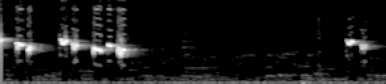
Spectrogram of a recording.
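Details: Sooty-headed bulbul, called trucuk, singing in the morning: a fast cluster of clear, falling chirps, a pause, then a short two-note phrase; low hum faintly underneath.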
